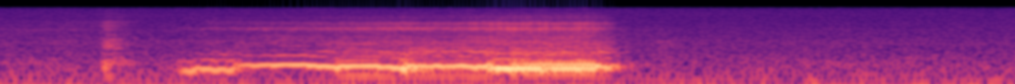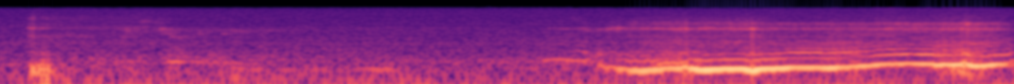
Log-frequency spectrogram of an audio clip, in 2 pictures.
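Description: Two long, loud rumbling snores on the breath in, separated by a quiet pause; ordinary snoring from a sleeping dog.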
